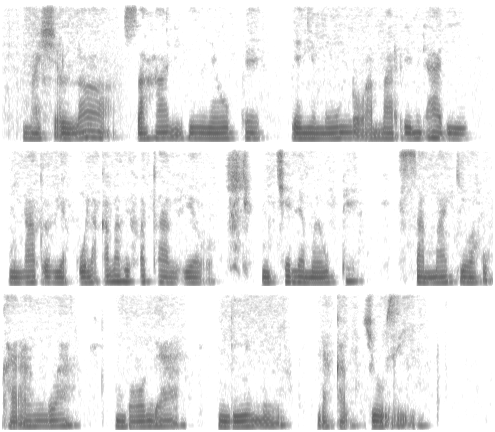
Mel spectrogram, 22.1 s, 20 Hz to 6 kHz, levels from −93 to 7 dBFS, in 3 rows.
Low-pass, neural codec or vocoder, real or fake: 5.4 kHz; none; real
